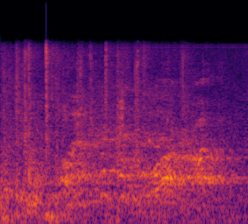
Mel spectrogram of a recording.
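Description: Dodgeball players shouting and calling out, one long wavering call rising and falling near the end, with a short thud of a ball on the wooden floor about half a second in.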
